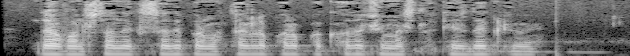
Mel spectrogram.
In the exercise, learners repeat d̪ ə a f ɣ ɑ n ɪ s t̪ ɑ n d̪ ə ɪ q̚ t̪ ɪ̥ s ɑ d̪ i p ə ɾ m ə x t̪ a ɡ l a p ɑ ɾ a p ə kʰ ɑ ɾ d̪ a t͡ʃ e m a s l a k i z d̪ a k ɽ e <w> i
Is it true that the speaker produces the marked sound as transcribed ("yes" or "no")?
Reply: yes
